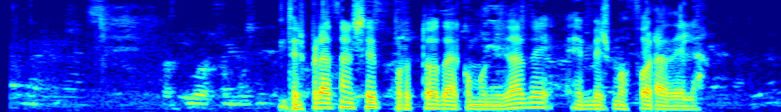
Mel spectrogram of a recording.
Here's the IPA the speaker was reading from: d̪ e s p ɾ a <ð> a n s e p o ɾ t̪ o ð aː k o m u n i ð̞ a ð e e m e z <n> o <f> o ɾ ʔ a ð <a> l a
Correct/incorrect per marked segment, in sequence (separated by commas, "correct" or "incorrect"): incorrect, incorrect, correct, incorrect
